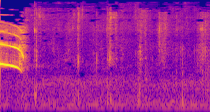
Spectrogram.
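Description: A child's high-pitched squeal, falling in pitch and cutting off a moment in, then only faint scattered clicks over a low steady hum.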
